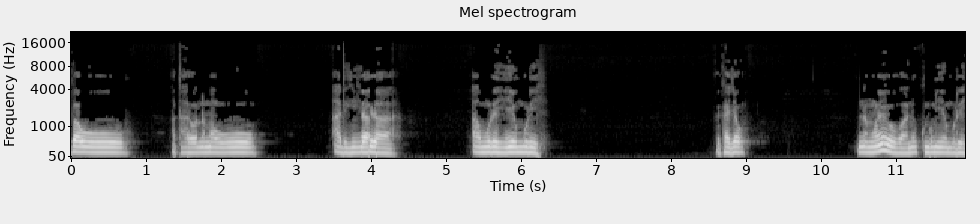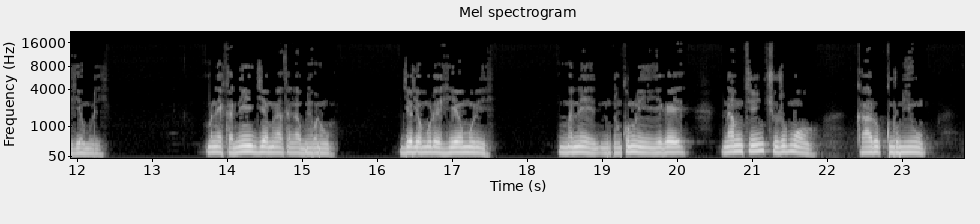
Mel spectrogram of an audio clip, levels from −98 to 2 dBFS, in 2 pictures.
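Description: Frames out of order at 1.37–1.56, 3.87–4.07, 11.38–11.51, 15.04–15.24, 16.39–16.53, 19.06–19.26 and 22.82–22.97 s: two adjacent blocks of about 70 or 93 ms swap places, so the speech flutters. On a spectrogram, the formant tracks jump at three seams, with no gap in time.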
